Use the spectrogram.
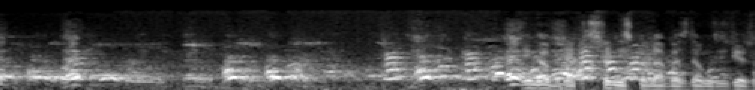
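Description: dogs barking

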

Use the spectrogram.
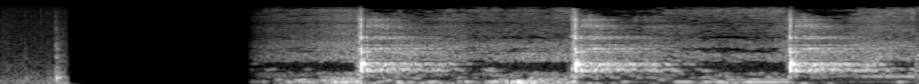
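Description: clock ticking

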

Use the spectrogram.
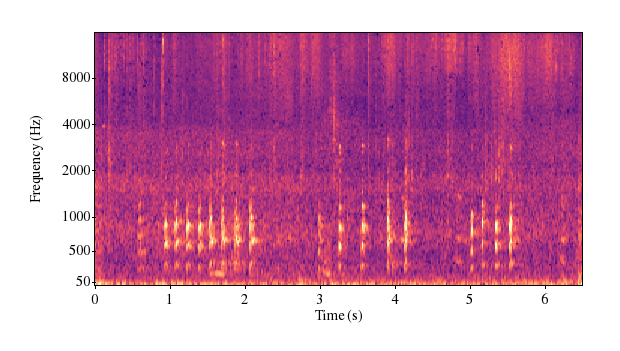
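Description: chickens clucking

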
